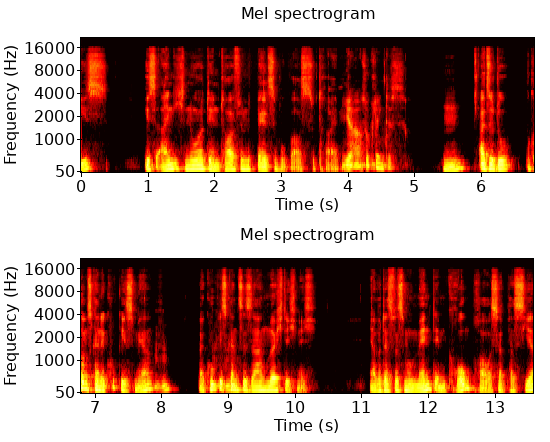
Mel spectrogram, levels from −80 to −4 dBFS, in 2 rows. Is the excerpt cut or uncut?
uncut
